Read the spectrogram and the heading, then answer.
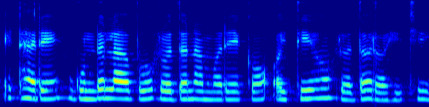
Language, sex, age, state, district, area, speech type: Odia, female, 45-60, Odisha, Kandhamal, rural, read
